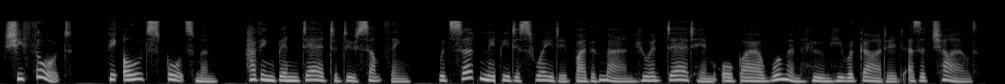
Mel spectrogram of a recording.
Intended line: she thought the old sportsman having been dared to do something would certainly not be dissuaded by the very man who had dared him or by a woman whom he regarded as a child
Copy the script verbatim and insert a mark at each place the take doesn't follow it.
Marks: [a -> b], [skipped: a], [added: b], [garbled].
she thought the old sportsman having been dared to do something would certainly [skipped: not] be dissuaded by the [skipped: very] man who had dared him or by a woman whom he regarded as a child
